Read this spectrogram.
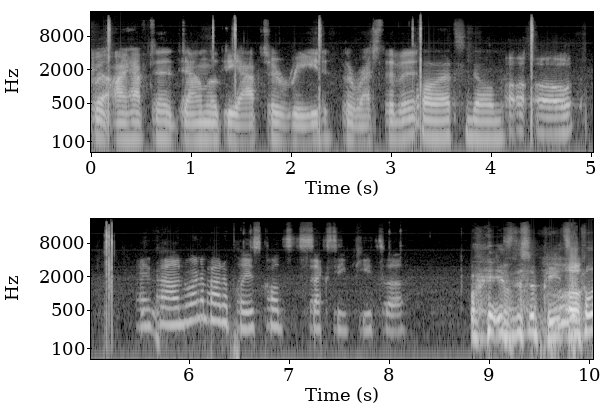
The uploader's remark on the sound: Audio is a bit glitchy again, but we are trying our best during quarantine.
